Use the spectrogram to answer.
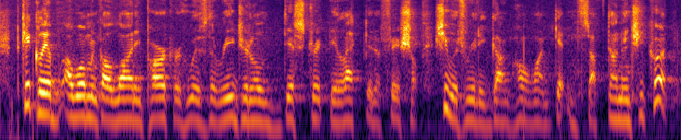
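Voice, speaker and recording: A man with a Canadian accent speaks in an animated tone with ordinary pitch variation. Audible room echo surrounds his voice. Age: 70s. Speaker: retired bear biologist. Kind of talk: public lecture. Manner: animated storytelling.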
